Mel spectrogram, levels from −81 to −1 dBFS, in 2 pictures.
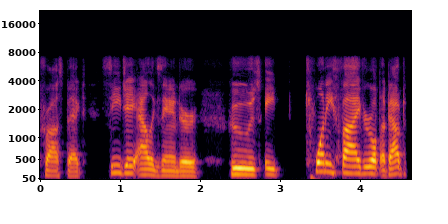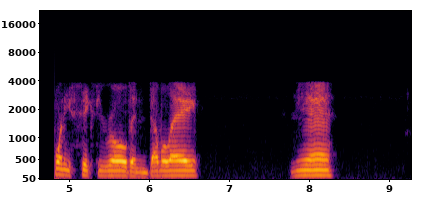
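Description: Speech carried over a mobile call, clean and wideband at the start, consistent with AMR-WB at a high rate such as 23.85 kbit/s, with faint or no codec damage. Just after "year old about", a handover gap opens at 4.56 s: the sound dies away and stays silent for 260 ms until 4.82 s, as the call switches networks and no frames arrive to fill the interval. From 4.82 s to the end the call shows a fallback to narrowband. Nothing above 4 kHz remains, so the speech turns duller and rougher, which fits a drop to an older codec such as GSM full rate.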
